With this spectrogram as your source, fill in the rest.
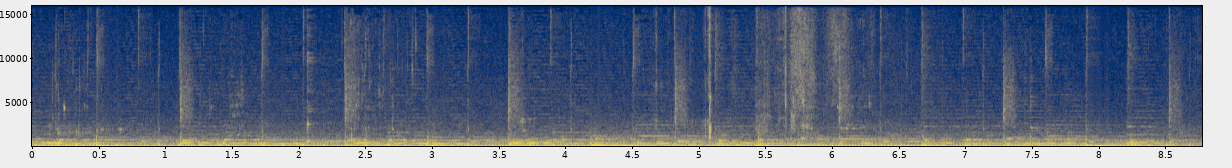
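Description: Manzana Verde apple liqueur is poured into a cocktail at a hotel bar, a steady close liquid fill with dripping and splashing textures throughout and no talk.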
